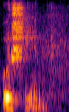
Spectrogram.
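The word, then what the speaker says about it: Oisín: All his son was a fellow called Oshin.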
